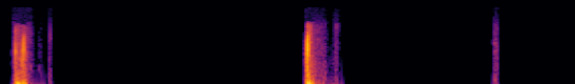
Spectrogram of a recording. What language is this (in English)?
Uzbek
